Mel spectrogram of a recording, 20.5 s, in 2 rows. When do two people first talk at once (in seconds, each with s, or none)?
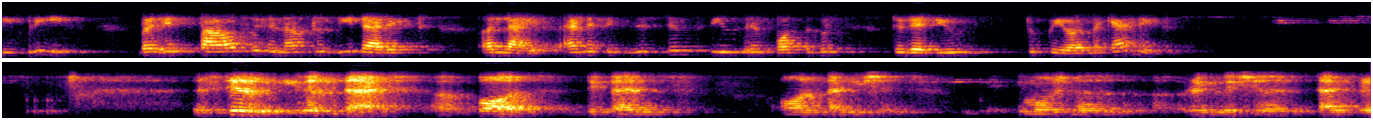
none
